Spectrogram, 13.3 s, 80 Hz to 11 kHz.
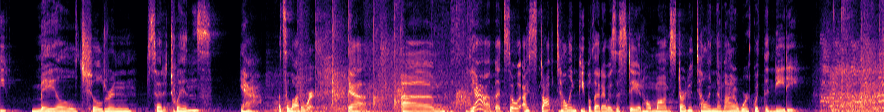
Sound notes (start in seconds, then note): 4.5 applause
